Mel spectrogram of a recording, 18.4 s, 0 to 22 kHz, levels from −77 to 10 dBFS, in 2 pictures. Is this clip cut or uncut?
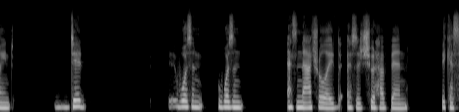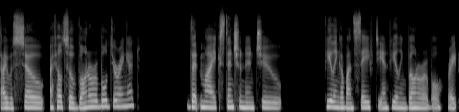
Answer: uncut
